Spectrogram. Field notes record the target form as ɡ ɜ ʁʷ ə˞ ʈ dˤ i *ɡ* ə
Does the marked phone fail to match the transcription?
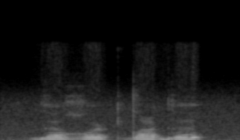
no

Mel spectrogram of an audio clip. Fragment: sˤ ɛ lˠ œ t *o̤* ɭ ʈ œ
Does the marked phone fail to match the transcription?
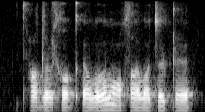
yes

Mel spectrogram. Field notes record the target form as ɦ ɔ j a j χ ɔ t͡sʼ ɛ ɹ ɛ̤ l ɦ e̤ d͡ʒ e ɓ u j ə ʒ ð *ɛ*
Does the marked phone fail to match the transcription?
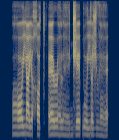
yes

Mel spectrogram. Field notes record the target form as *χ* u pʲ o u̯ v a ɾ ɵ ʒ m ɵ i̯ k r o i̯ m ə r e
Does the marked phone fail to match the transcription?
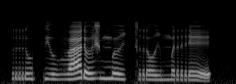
yes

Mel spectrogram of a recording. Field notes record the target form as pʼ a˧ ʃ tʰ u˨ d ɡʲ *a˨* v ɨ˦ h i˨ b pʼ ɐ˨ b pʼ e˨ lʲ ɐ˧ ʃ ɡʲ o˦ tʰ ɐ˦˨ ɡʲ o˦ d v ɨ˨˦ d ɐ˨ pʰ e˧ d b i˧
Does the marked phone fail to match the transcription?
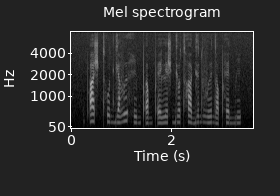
no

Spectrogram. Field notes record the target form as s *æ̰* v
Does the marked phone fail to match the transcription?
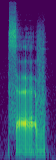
no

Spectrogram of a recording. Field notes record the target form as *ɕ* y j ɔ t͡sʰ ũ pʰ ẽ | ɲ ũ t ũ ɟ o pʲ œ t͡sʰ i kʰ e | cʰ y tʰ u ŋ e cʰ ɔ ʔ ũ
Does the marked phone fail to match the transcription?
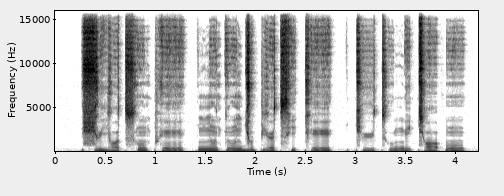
no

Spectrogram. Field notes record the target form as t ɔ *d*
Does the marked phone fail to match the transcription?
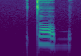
yes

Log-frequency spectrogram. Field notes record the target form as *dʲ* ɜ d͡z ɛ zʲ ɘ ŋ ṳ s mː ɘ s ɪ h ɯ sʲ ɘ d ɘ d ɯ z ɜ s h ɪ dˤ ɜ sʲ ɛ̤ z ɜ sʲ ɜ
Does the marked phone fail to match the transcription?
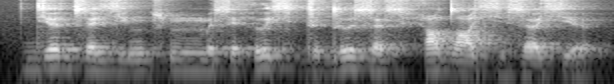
no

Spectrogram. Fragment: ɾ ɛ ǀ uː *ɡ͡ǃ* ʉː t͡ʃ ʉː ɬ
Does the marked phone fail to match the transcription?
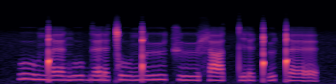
yes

